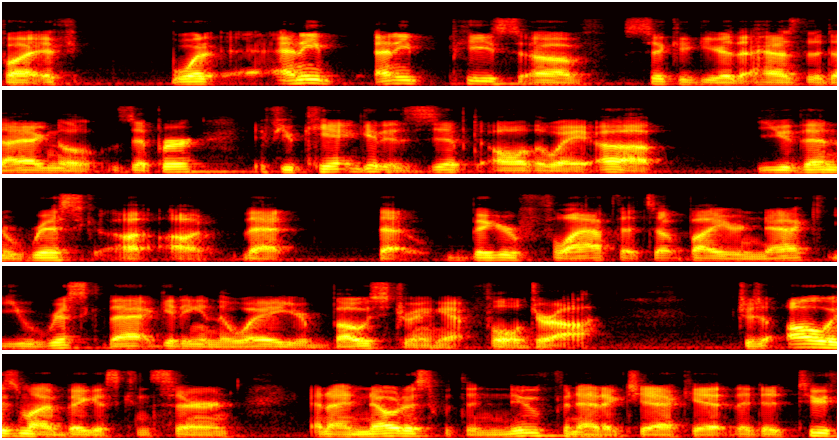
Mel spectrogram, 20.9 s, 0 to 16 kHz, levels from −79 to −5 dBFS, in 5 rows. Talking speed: 195 wpm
